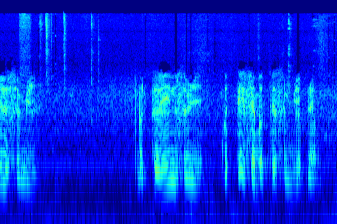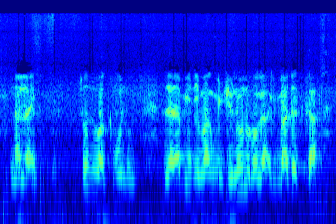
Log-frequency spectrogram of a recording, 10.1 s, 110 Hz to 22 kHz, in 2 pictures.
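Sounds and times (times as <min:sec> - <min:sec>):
man giving a sermon: 0:00.0 - 0:00.6, 0:02.0 - 0:10.0.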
